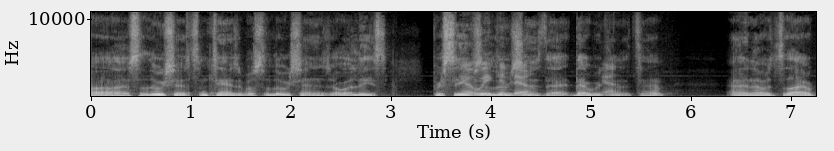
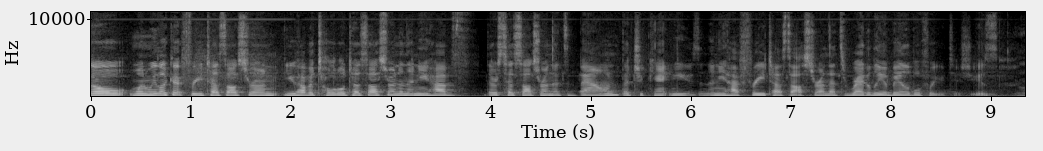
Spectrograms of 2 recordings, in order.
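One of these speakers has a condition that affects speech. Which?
The first: ALS; upper motor neuron onset in upper body, tongue atrophy; slow progressing, diagnosed at 30, about five years.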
